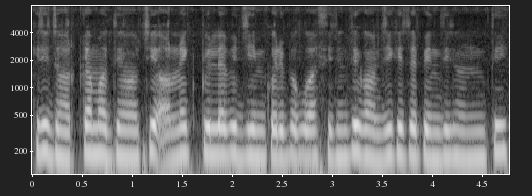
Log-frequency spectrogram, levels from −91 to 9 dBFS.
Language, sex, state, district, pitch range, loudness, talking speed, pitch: Odia, male, Odisha, Khordha, 165-180 Hz, -15 LUFS, 165 wpm, 175 Hz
